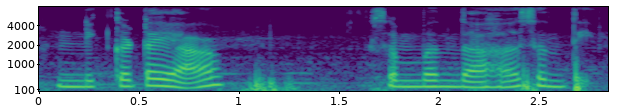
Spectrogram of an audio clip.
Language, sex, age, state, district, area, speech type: Sanskrit, female, 18-30, Andhra Pradesh, Eluru, rural, spontaneous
